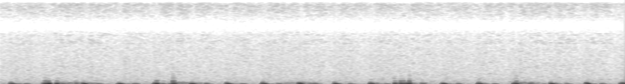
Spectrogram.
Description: not only is my heart beating fast but soothing too.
